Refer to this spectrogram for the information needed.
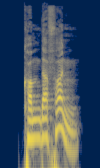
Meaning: singular imperative of davonkommen
- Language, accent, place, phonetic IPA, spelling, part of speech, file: German, Germany, Berlin, [ˌkɔm daˈfɔn], komm davon, verb, De-komm davon.ogg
